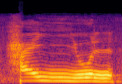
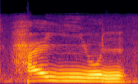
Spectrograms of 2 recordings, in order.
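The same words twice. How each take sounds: Both takes have the same delivery.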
